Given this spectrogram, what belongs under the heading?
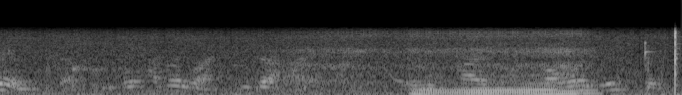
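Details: Drunk man who passed out asleep, snoring: quiet breathing and faint room sounds, then a low, vibrating, buzzy snoring breath near the end.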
